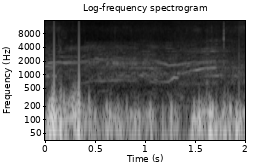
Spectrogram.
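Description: Children calling and shouting at a distance across a football pitch, faint rising and falling cries, over a heavy rumble of wind on the microphone. Two sharp knocks come near the start.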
